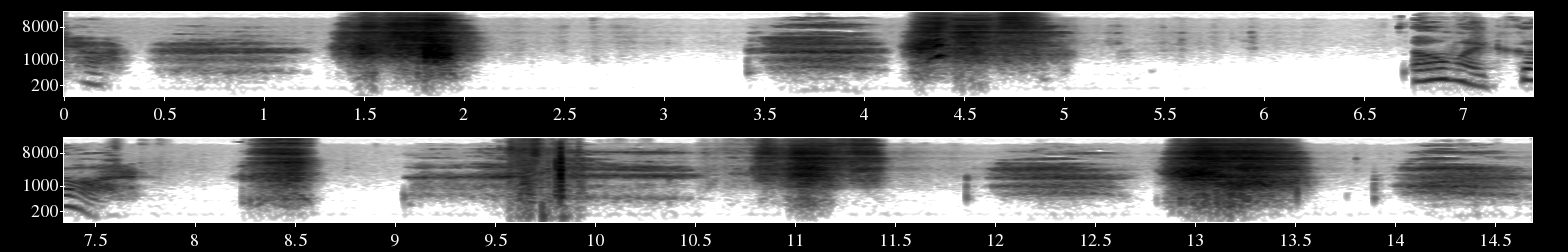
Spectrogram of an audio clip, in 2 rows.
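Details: Person with a cold in a long sneezing fit, counted to about 40 sneezes: repeated sharp, explosive sneezes with gasping in-breaths between, about ten bursts in quick succession.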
